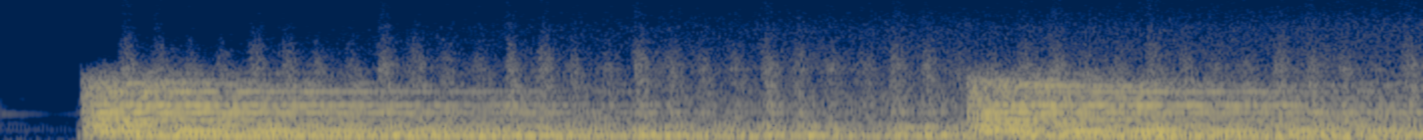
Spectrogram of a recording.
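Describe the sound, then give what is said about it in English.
The large, deep bell in the Freedom Monument tolls twice, about five seconds apart, each loud strike swelling into a long, humming resonance that rings on without fading, with no voices present. “bell in the Freedom Monument begins to toll, as if calling out to someone.”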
